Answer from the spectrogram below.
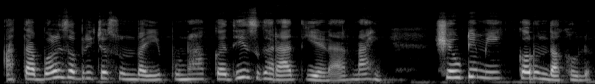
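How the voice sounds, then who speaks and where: A scheming young woman, voiced by a female narrator, mutters sly asides to herself in a high voice. The tone stays secretive and self-satisfied throughout this told serial drama. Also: measured pace, darkish tone. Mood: gloating.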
